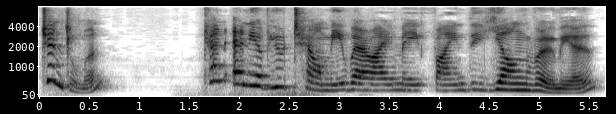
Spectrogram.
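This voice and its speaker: A woman's voice: mid-range voice, big pitch swings, measured pace, a little mellow. A woman playing a garrulous, indignant older servant nurse with a fussy, emphatic delivery in a Shakespearean radio drama. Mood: polite, fussy.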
